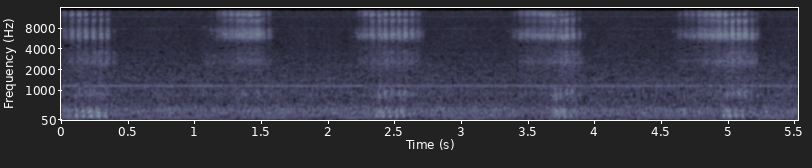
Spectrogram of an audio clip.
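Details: Five-year-old male cat purring at rest; five regular breathy pulses, each a soft hissing swell over a low rattling rumble, spaced about a second apart, with a quiet constant hum.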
